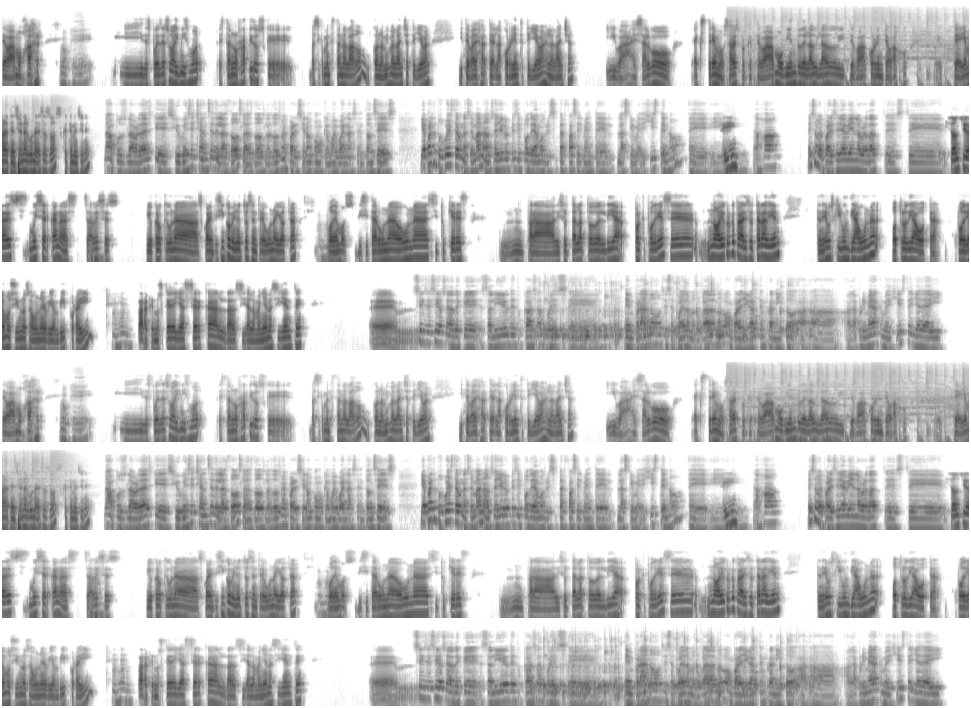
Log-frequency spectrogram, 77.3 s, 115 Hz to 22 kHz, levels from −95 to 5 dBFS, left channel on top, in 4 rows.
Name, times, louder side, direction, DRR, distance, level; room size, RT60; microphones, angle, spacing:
voice 1, 0.0-0.8 2.2-4.0 4.3-5.8 6.2-8.6 9.1-11.4 12.1-13.4 13.8-18.4 18.7-21.1 33.7-34.1 38.3-41.0 41.6-44.6 45.2-47.9 48.7-54.2 55.0-56.2 56.5-57.4 57.8-59.8 60.7-64.0 65.4-66.2, left 5 dB, 55° left, 0.4 m, -30 dB
voice 2, 1.1-1.8 21.4-27.2 27.7-34.8 35.5-38.3 40.4-40.7 45.0-45.3 60.2-60.6 66.3-69.9 70.5-76.8, right 1 dB, 25° right, 3.2 m, -39 dB
sound 1, 14.5-20.8, equal, 40° right, 5.6 m, -44 dB
Gurgling / Car passing by / Sink (filling or washing), 68.6-74.2, right 1 dB, 70° right, 2.8 m, -44 dB
9.5 x 8.5 x 2.4 m
head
